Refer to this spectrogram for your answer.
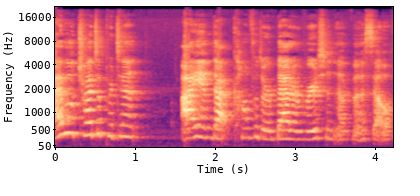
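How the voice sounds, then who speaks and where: With a non-native accent and lively intonation, a woman speaks amid audible room echo. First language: not English. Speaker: podcast host. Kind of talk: casual chat. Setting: in front of a camera.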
